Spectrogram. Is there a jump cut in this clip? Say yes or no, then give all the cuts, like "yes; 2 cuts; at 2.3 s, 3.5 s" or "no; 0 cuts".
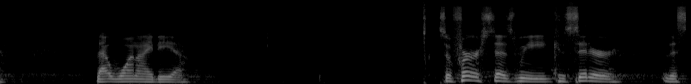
yes; 1 cut; at 4.3 s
